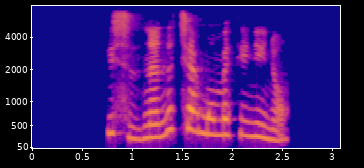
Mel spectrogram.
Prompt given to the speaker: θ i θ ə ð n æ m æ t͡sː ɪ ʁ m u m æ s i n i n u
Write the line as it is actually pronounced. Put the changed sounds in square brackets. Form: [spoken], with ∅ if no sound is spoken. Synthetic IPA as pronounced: θ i [s] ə ð n æ [n] æ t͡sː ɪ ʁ m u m æ [θ] i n i n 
